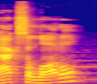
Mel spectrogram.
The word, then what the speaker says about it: axolotl: word or aztec word is it axolotl walter says timberwolf all right we're gonna go with that timberwolf from walter uh she said axolotl uh cool i actually pronounced it right right on okay from the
